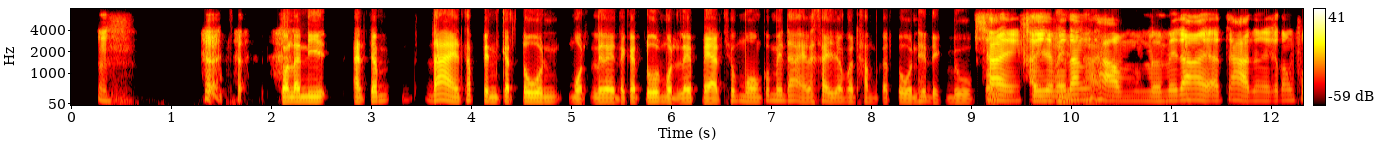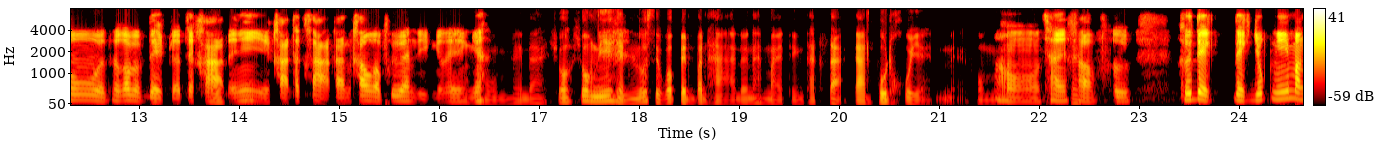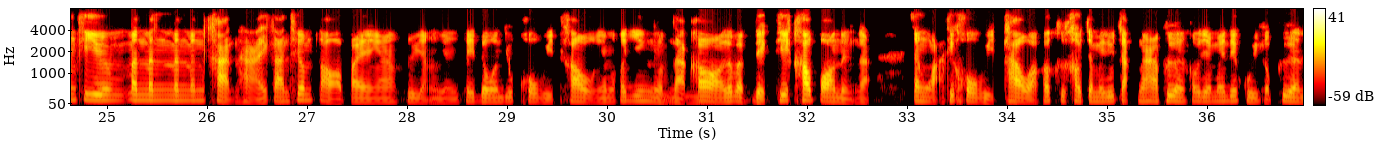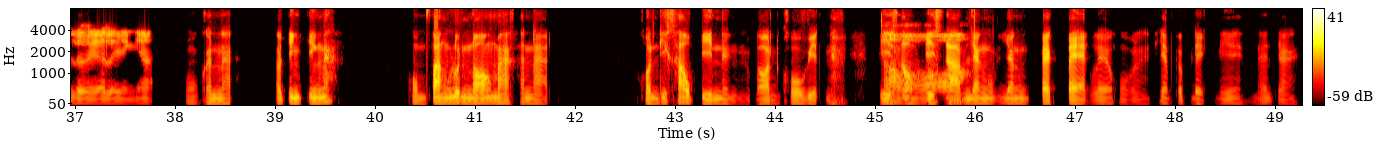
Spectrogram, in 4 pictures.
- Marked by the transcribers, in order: other background noise; chuckle; chuckle
- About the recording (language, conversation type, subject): Thai, unstructured, คุณคิดว่าการเรียนออนไลน์ดีกว่าการเรียนในห้องเรียนหรือไม่?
